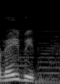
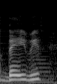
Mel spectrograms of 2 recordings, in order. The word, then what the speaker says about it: David: lo pronuncia como si fuera inglés y resulta que el pinchadiscos ese es francés. Será David, hijo mío, le ha dicho Tony.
